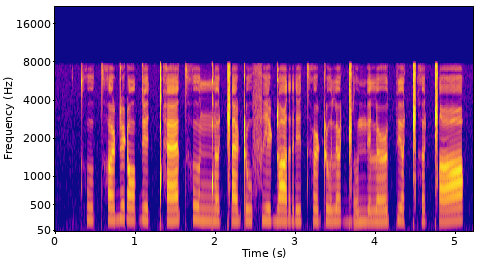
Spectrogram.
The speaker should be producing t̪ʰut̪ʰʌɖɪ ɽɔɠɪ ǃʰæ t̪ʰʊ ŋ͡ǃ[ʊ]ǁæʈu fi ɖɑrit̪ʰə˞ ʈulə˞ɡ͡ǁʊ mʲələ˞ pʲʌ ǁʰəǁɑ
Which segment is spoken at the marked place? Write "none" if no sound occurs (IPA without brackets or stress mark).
ə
